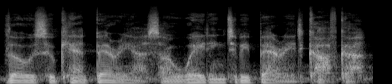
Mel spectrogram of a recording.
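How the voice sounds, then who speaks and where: A man's voice: extremely low pitch, steady tone, moderate pace, noisy background. A man voicing a grim, brooding swordsman in an anime game, cold and terse, half-whispering his words. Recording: music behind the voice.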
